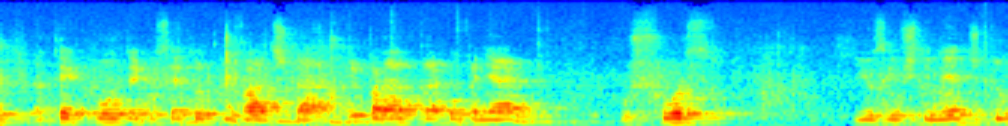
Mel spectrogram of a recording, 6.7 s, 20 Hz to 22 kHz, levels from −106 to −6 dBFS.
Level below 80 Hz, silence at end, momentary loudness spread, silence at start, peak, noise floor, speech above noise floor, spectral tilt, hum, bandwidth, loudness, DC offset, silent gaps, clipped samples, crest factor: -66 dBFS; 0 s; 18 LU; 0 s; -8 dBFS; -51 dBFS; 24 dB; -5.5 dB/octave; none; over 20 kHz; -28 LUFS; under 0.1%; none; under 0.1%; 20 dB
